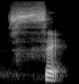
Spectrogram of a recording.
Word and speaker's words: c'est: So the C is a S sound. C'est. EST make the sound E.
